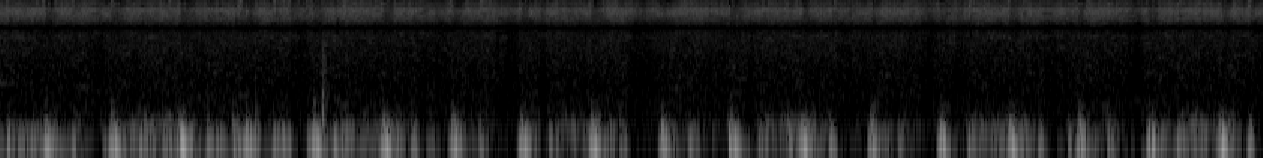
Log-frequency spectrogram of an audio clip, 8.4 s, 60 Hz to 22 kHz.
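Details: Person's own fast, strong heartbeat with heavy breathing: rapid, strong, regular low thumps at about 130 beats a minute, tachycardia (fast heartbeat).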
